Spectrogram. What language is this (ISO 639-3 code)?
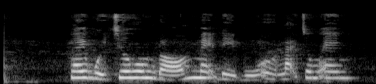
vie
